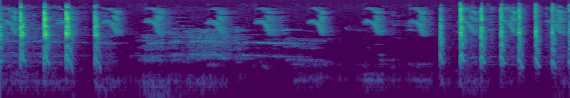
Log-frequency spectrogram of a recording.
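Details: A pet Indian ringneck (rose-ringed) parakeet that has started talking gives a burst of sharp, clipped squawks, then hoarse, speech-like babble, and ends with another rapid run of harsh notes.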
